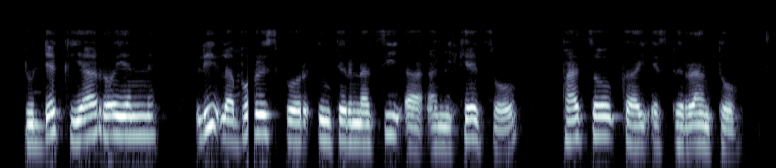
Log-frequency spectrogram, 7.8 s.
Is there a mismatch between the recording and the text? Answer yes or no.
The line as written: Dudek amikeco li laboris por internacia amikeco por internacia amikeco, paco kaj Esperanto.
yes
